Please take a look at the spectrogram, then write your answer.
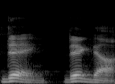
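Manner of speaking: put-on suave British spy accent. Telling a joke, deliver the punchline in a James Bond accent. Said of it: "That was my James Bond accent".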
